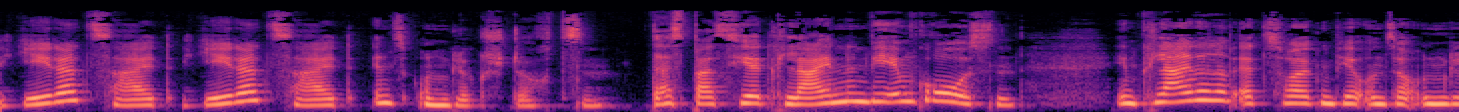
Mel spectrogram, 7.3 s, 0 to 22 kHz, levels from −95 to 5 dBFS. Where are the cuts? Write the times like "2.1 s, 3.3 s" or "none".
0.9 s, 3.1 s, 3.8 s, 6.1 s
